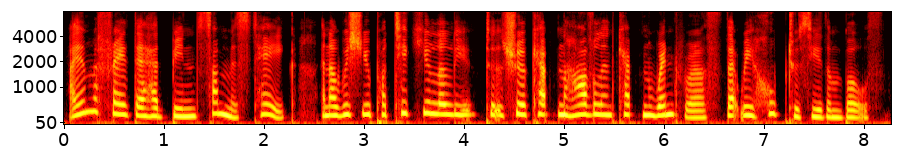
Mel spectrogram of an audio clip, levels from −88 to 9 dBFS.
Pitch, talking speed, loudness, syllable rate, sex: 240 Hz, 195 wpm, -17 LUFS, 5.4 syllables/s, female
